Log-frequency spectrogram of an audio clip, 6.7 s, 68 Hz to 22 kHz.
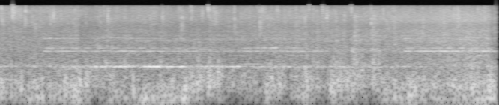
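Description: Hanshin 5001-series commuter train running in along the track through heavy rain, its low rumble mixed with the hiss of rain and spray thrown up from the wet rails. A steady whine sounds over it for the first few seconds.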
